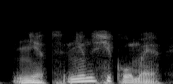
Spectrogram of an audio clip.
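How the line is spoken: Gentle insistence. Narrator (Russian): мягко настаивала Джейла Воу

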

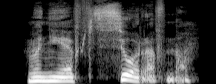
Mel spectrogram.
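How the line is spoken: Growled. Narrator (Russian): прорычал Арланд

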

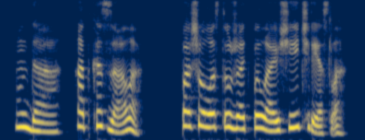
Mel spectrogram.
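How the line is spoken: Laughing. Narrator (Russian): хохотала Лиля

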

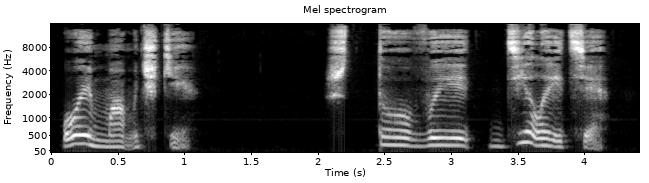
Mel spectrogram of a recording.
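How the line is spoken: Hoarse, squeaky question. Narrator (Russian): Сипло одновременно с тем пискляво спросила я

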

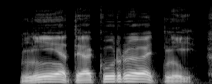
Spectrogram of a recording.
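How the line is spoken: Chuckling. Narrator (Russian): хохотнул Моня

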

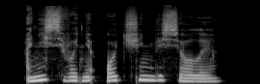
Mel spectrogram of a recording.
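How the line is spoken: Quiet. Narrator (Russian): тихонько сказала ей Айрис

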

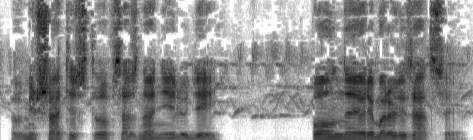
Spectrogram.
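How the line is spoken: Sighing reply. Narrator (Russian): Эдгар вздохнул и ответил

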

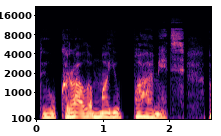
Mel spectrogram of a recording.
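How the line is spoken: Hissing. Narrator (Russian): прошипел он

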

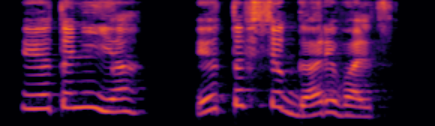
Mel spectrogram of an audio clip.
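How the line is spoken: Laughing. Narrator (Russian): рассмеялась я

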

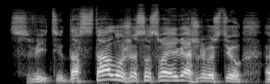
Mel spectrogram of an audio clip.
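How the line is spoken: Irritable snapping. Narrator (Russian): огрызнулся Дидье

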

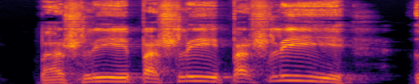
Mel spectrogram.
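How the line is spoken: Shouting urgently. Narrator (Russian): заорал он

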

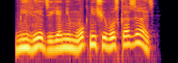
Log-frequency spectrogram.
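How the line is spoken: Hurried reply. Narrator (Russian): торопливо ответил герцог

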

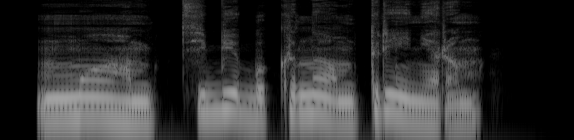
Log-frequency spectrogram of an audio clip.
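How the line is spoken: Grumbling son. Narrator (Russian): Пробурчал сын

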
